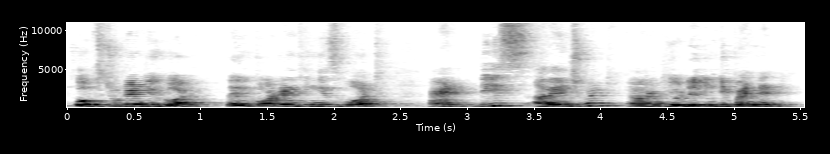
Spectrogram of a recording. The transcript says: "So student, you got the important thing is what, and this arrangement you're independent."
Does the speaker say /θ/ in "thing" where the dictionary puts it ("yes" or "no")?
no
